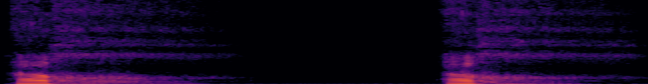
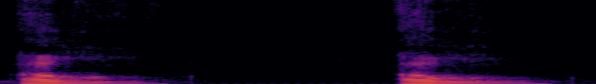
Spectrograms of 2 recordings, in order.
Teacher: حرف خا یه مقداری خشنتره، اما حرف غین خیلی لطیف و نرم و روان هست صداش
